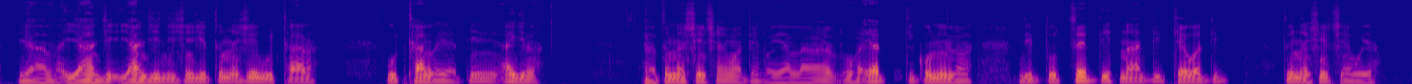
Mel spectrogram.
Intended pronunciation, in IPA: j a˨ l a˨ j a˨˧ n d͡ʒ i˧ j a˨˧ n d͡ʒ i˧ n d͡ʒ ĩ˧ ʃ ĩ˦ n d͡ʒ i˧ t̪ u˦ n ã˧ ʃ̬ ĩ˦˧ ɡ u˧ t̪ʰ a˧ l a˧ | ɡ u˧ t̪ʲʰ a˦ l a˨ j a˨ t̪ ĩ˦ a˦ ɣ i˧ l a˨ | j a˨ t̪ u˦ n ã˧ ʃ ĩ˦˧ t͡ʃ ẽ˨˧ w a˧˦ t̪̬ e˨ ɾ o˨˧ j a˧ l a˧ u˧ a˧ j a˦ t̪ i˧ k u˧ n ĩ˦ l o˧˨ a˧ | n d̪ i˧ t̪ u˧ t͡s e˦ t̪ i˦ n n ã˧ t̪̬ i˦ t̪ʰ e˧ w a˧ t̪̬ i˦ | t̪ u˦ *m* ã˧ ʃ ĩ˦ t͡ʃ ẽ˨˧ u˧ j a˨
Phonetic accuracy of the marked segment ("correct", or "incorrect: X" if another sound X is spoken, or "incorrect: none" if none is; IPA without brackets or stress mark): incorrect: n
